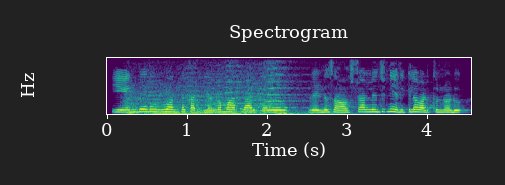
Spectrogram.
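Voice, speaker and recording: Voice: high voice, level tone, fast, over music, close to an everyday voice. A voice actor playing a sympathetic young woman friend in a cartoon, coaxing with a Telangana accent. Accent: Telangana Telugu.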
